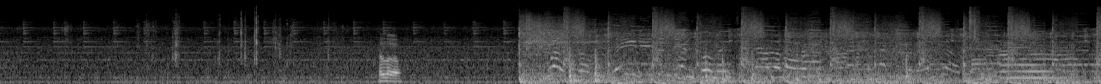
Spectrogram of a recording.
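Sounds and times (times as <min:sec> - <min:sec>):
large engine idling: 0:00.0 - 0:11.0.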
